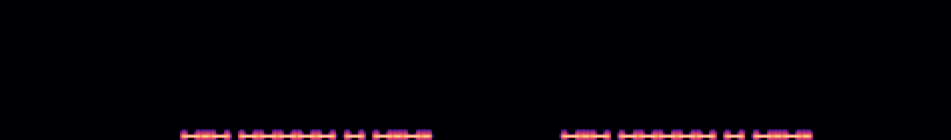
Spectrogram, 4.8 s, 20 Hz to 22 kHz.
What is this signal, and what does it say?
Morse code, heard as a keyed tone, about 49 wpm, 700 Hz. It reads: K0TC K0TC
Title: Call Signs Repeated 3x - 50wpm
